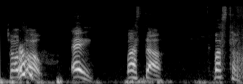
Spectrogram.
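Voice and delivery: high, very loud yell. Breaking off mid-explanation, the speaker suddenly yells to stop someone: yelling. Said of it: "Sorry, I didn't mean to yell".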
